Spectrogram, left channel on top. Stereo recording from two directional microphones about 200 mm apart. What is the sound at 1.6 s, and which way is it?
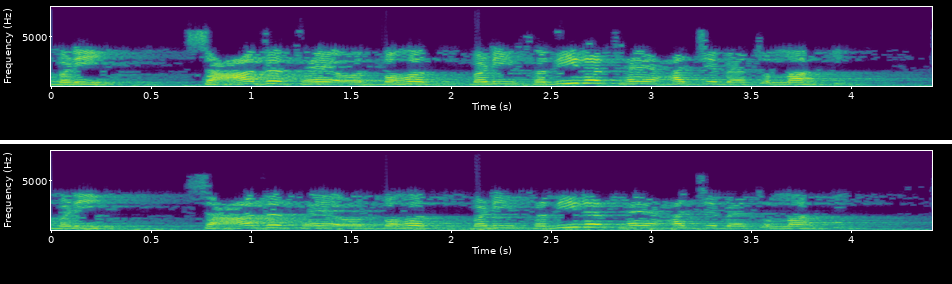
A man's voice, 30° left (ahead or behind).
